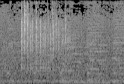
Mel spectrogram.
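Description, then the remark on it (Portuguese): Two dice clatter and tumble across a hard tabletop in a quick burst of rapid clicks, settling within about a second on a two and a six, with no talking. “Dois dados.”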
